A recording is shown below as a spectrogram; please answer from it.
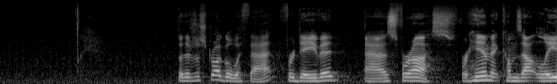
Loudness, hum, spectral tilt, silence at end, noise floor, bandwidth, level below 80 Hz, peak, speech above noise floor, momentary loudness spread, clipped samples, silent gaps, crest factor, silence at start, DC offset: -27 LUFS; 60 Hz at -60 dBFS; -4 dB/octave; 0 s; -54 dBFS; 19 kHz; -64 dBFS; -10 dBFS; 28 dB; 20 LU; under 0.1%; none; 18 dB; 0.9 s; under 0.1%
